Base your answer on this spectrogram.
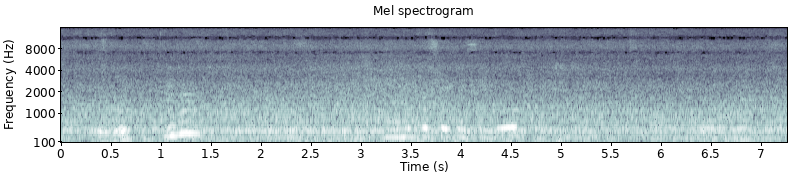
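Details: Honey bee swarm, late in the year, that had settled for a few days on the grounds of the Tamarind Tree Hotel, being caught into a nuc box: a dense, steady hum of many wings with brief tonal sounds over it.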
